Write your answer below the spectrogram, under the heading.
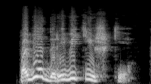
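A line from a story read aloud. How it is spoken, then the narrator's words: Shouting. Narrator (Russian): крикнул дядя Яша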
